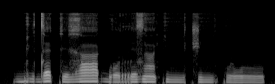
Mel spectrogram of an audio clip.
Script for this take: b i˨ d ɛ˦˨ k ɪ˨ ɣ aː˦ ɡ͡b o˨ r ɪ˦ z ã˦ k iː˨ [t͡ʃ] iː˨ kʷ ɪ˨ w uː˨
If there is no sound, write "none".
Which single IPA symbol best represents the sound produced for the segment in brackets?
t͡ʃ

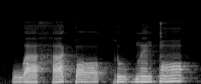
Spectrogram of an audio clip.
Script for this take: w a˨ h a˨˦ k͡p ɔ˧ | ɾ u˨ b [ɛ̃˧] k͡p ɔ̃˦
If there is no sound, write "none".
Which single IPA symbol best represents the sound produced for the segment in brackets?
ɛ̃˧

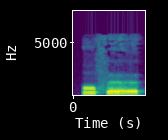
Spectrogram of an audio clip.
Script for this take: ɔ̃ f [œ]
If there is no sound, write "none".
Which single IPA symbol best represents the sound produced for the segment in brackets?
œ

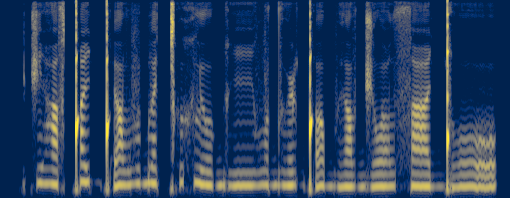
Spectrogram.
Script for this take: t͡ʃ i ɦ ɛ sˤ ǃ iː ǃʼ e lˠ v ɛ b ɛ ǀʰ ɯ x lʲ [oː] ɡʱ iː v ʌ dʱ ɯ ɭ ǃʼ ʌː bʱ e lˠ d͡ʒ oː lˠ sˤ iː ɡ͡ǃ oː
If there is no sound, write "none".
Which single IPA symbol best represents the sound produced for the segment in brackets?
oː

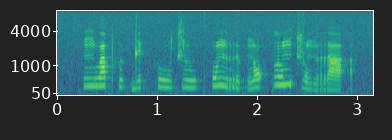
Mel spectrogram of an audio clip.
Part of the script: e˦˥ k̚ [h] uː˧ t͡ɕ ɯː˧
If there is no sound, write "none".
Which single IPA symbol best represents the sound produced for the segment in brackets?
h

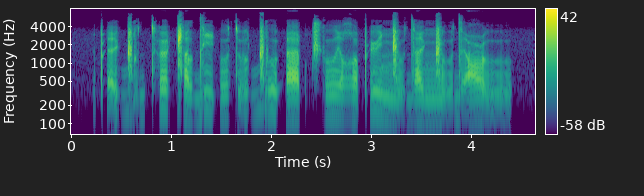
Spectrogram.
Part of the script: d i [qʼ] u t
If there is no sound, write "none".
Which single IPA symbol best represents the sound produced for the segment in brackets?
ʔ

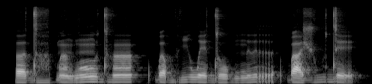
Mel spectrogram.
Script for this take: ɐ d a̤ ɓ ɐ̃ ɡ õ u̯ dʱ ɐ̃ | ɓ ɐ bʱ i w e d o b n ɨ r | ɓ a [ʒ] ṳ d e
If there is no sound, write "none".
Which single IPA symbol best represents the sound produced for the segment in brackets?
ʒ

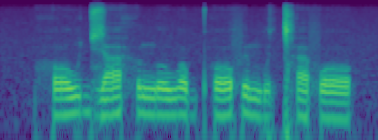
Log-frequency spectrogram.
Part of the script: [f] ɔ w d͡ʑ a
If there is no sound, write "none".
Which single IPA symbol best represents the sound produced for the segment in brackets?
h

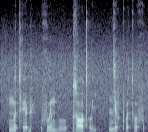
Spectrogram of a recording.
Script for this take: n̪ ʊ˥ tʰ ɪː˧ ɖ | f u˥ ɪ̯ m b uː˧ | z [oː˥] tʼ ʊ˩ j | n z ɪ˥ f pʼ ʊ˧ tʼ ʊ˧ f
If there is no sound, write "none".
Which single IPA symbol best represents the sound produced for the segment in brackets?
ɔː˥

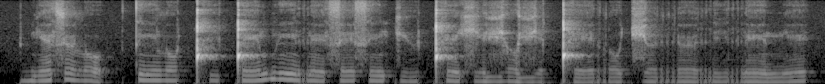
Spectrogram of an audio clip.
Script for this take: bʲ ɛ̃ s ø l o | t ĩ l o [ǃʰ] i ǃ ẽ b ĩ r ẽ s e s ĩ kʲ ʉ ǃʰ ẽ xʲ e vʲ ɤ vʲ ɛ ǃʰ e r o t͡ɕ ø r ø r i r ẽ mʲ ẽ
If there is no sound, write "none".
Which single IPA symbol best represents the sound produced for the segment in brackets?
ǃʰ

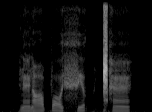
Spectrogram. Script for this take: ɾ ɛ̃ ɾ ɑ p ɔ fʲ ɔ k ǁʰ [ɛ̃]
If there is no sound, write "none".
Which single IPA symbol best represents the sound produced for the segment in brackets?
æ̃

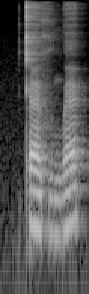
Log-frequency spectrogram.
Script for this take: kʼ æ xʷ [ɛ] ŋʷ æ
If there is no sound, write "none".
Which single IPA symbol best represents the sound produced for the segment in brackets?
ɛ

